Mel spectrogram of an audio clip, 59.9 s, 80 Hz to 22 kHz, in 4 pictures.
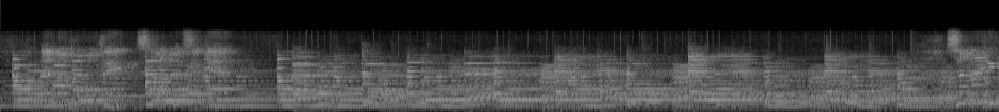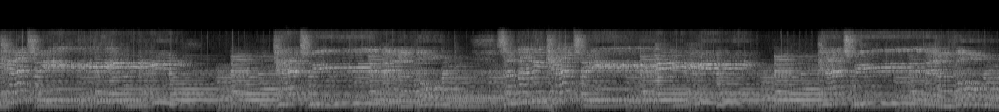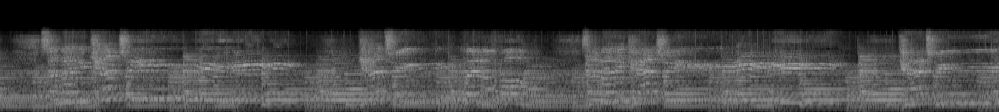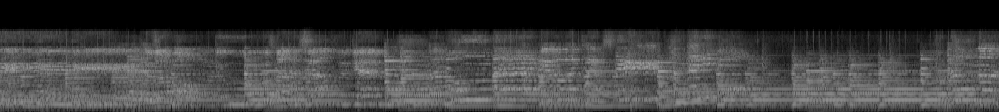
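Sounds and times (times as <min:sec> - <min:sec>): woman singing: 0:00.0 - 0:05.7, 0:12.8 - 0:59.9
digital piano chords: 0:00.0 - 0:59.9.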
